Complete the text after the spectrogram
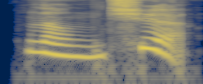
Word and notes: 冷却: lěng què

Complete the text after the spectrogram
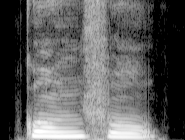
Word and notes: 工夫: gōng fu

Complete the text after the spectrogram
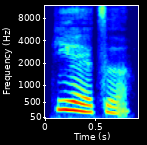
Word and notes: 叶子: yè zi

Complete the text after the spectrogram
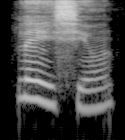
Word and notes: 类型: lèi xíng

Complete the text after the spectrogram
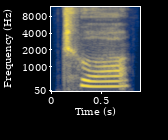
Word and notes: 扯: chě

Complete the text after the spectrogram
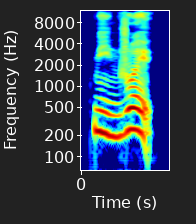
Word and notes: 敏锐: mǐn ruì

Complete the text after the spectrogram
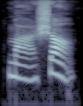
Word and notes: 马上: mǎ shàng

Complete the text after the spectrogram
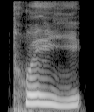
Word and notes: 推移: tuī yí

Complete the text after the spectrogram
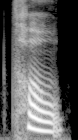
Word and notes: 凑: còu

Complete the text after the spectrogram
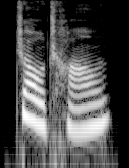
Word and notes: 照常: zhào cháng

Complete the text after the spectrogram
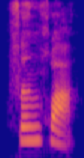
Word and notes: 分化: fēn huà

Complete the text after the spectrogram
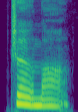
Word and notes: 这么: zhè me

